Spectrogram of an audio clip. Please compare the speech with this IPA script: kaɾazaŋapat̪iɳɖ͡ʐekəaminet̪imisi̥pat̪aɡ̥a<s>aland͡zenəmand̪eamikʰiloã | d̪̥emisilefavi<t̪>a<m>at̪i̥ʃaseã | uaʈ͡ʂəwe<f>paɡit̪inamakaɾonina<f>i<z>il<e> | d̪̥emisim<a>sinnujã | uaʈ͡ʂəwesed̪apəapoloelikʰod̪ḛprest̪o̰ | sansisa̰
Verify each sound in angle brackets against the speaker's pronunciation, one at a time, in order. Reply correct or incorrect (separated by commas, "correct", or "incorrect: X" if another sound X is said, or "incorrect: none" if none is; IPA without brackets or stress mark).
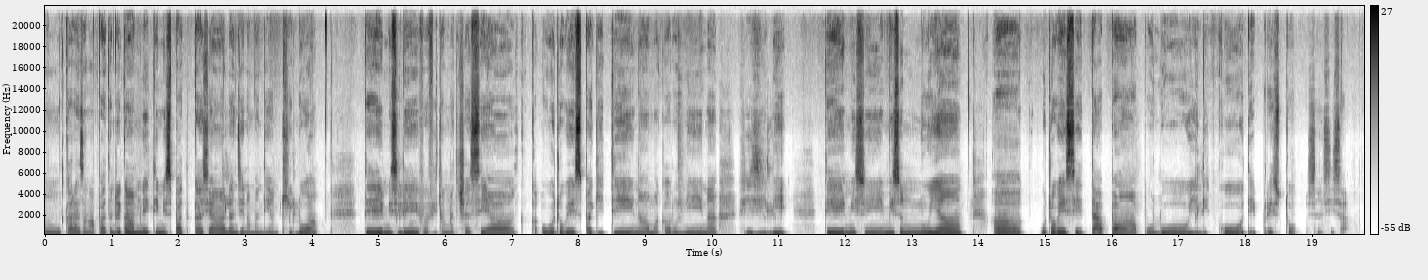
correct, correct, incorrect: ŋ, incorrect: s, correct, correct, incorrect: i, incorrect: i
